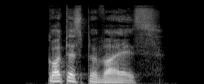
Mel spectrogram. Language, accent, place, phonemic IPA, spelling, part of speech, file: German, Germany, Berlin, /ˈɡɔtəsbəˌvaɪ̯s/, Gottesbeweis, noun, De-Gottesbeweis.ogg
- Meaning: proof of the existence of God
